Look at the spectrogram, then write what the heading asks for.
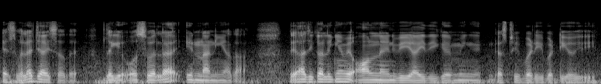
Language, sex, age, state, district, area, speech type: Dogri, male, 30-45, Jammu and Kashmir, Udhampur, urban, spontaneous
